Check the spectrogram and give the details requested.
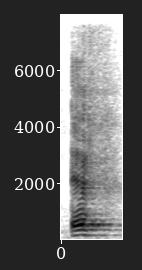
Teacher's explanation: উপরের দাঁত নিচের ঠোঁট, দুই ঠোঁট এক জায়গায় লাগবে না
